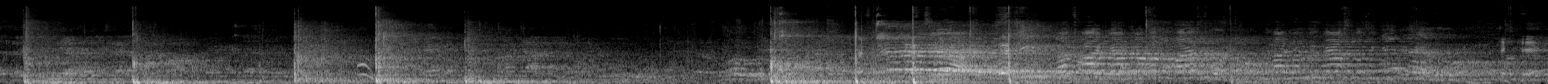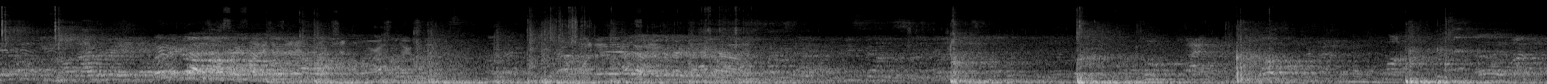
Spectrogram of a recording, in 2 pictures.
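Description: Volleyballs being struck and bouncing on a hardwood gym floor, sharp echoing smacks every second or two, in clusters near the start, around eight seconds in and again near the end, against the chatter and calls of players in a large hall.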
